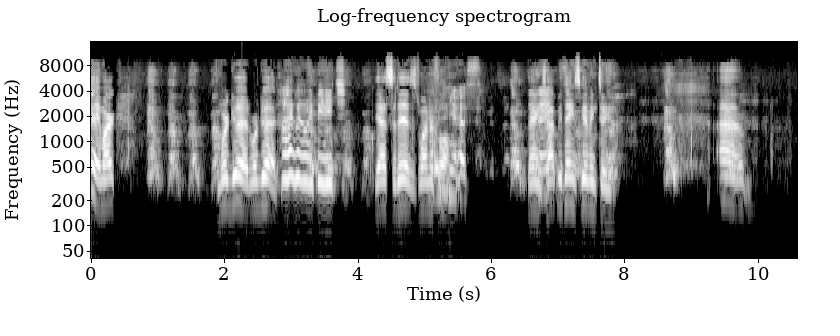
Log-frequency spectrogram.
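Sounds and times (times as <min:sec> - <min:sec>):
speech: 0:00.0 - 0:01.3, 0:01.9 - 0:08.0, 0:08.6 - 0:10.0
dog barking: 0:00.8 - 0:02.1, 0:03.2 - 0:04.4, 0:05.0 - 0:05.4, 0:06.2 - 0:09.0.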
